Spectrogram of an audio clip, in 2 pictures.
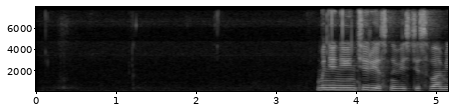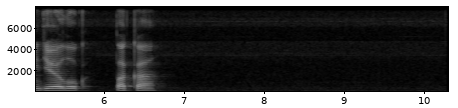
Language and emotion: Russian, neutral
